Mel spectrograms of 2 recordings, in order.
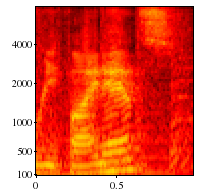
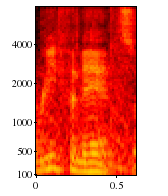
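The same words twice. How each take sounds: First: It uses the usual standard pronunciation. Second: It uses the Colorado regional pronunciation. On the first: The speaker calls it right. "I'm like, it's a refinance? ... that's not what you said!" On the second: The speaker calls it wrong. "I'd have to be people like, oh yeah, they're just doing a refinance"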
